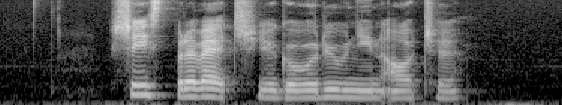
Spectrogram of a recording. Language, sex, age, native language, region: Slovenian, female, 18-29, Slovenian, Gorenjska region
